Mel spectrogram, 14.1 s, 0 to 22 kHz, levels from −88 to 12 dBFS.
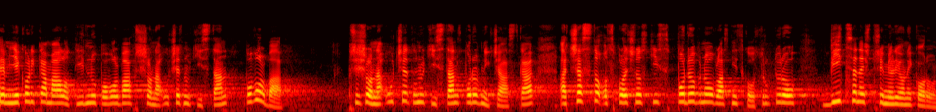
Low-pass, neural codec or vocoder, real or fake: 9.9 kHz; none; real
